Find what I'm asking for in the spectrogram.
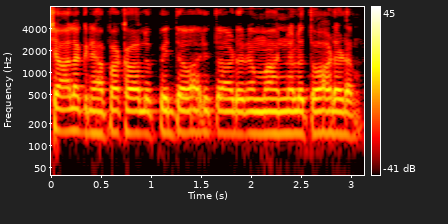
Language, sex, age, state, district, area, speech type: Telugu, male, 18-30, Telangana, Medak, rural, spontaneous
